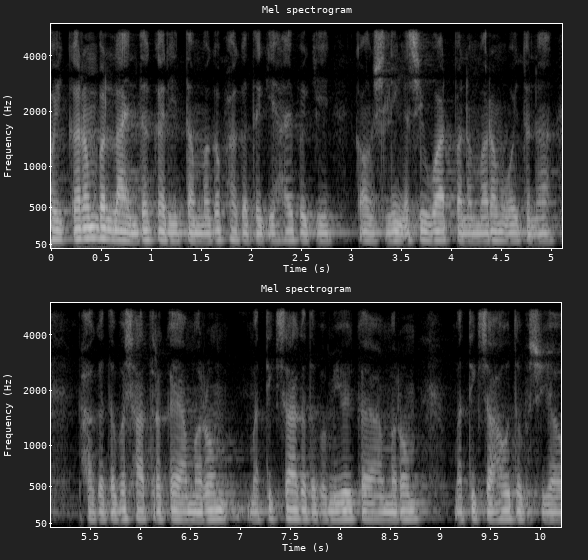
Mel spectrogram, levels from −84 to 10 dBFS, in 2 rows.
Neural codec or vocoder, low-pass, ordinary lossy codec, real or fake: none; 5.4 kHz; none; real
